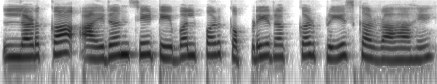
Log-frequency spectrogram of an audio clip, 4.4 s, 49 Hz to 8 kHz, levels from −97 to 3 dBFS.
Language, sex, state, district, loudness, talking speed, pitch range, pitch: Hindi, female, Bihar, Darbhanga, -16 LUFS, 165 wpm, 235-275 Hz, 260 Hz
